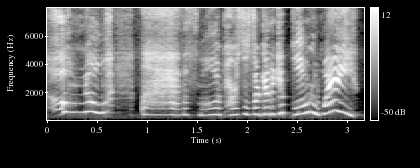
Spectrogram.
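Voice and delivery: high-pitched worried cry; alarmed. Acted. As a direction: fret in a panic, voice pitched well up. Wind threatening the parcels.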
